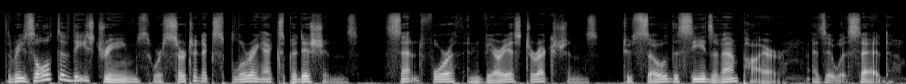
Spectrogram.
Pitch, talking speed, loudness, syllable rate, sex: 115 Hz, 160 wpm, -20 LUFS, 4.7 syllables/s, male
